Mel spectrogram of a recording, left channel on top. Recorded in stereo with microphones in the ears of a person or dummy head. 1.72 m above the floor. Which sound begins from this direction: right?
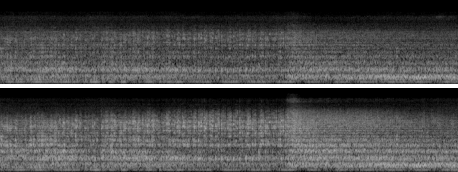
An aircraft, at 0.0 s.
